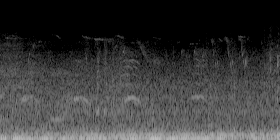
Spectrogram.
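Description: Outdoor ambience: a steady low rumble, with a short squeak repeating about every two-thirds of a second and a few faint, higher bird chirps.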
